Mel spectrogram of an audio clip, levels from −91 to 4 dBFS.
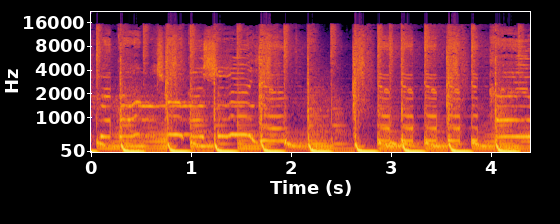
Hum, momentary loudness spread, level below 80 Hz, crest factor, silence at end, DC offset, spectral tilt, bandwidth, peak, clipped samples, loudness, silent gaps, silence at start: none; 3 LU; -12 dBFS; 8 dB; 0 s; under 0.1%; -4 dB/octave; 16 kHz; 0 dBFS; 0.2%; -10 LUFS; none; 0 s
